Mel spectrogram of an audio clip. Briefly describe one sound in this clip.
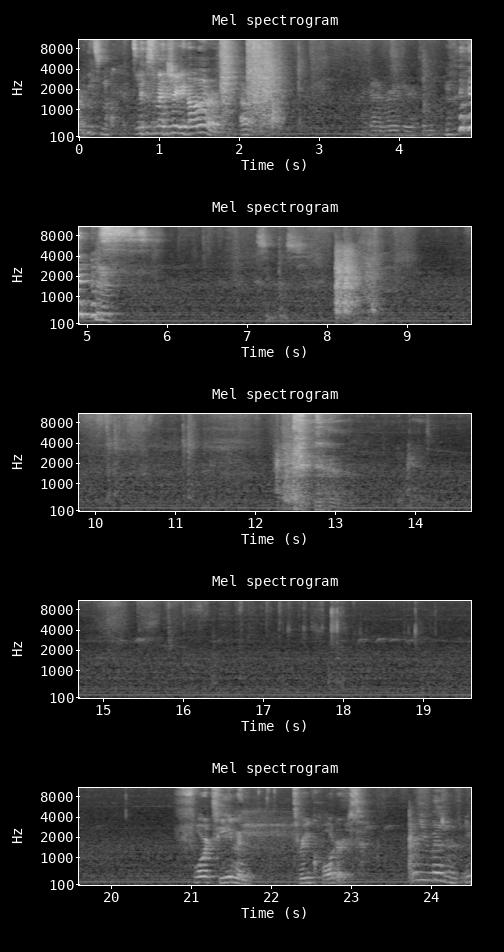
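Two young men laugh close by.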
